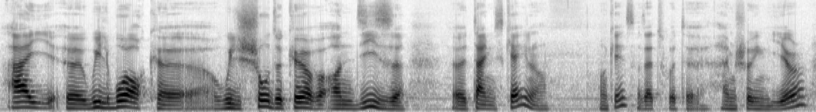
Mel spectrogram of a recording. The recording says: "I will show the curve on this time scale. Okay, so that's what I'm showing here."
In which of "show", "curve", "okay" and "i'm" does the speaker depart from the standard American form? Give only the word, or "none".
none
